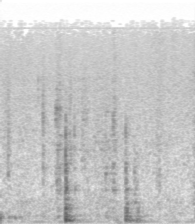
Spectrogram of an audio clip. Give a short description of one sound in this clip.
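A wooden cabinet door thuds shut.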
